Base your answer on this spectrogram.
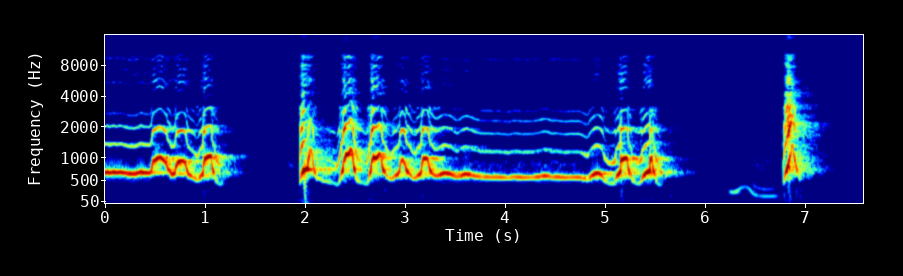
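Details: Pet dog howling when asked to say good morning: long wavering, yodel-like howls with rich overtones, a first burst then a longer warbling run ending in quick wobbles, followed by a short sharp yelp.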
